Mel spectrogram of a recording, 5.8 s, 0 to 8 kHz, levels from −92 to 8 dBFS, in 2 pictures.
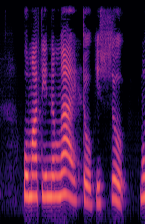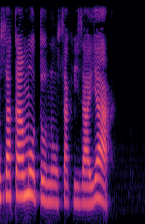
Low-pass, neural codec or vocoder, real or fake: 7.2 kHz; codec, 16 kHz, 1 kbps, X-Codec, WavLM features, trained on Multilingual LibriSpeech; fake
